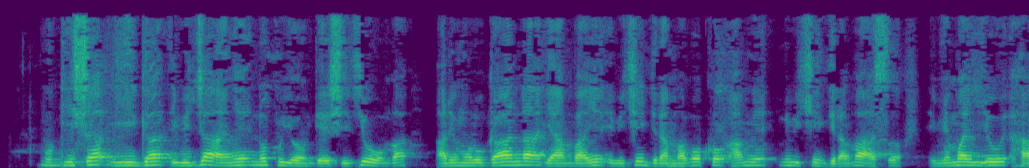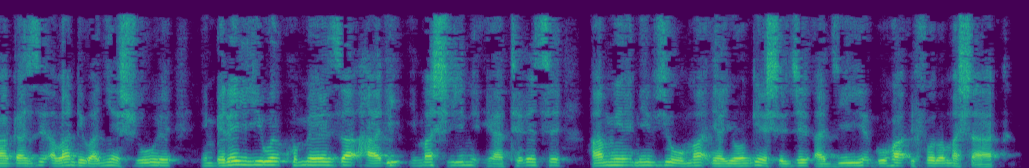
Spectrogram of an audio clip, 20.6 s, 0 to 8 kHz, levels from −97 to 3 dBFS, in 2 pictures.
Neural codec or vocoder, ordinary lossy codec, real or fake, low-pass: codec, 16 kHz in and 24 kHz out, 1.1 kbps, FireRedTTS-2 codec; MP3, 32 kbps; fake; 7.2 kHz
